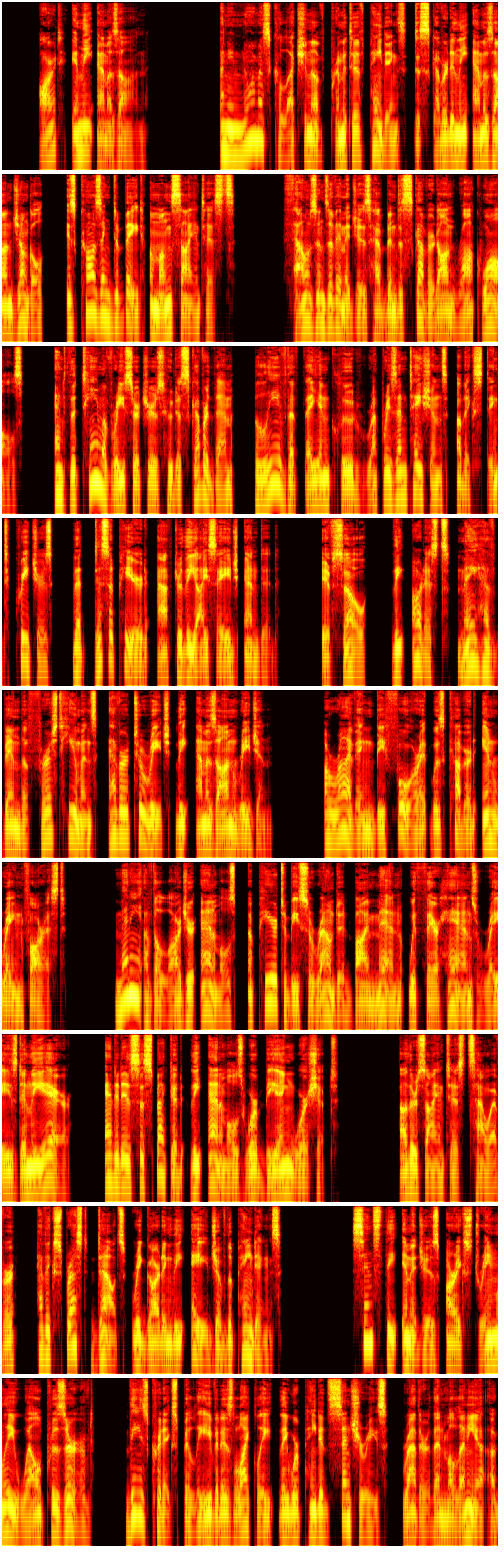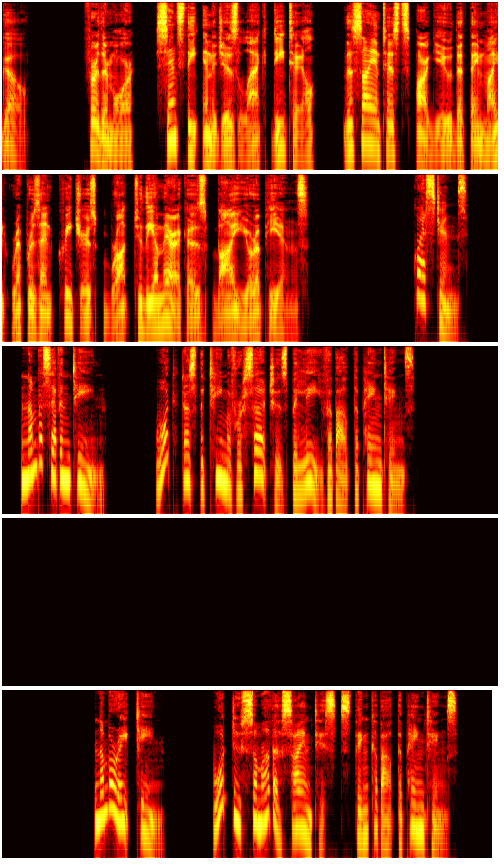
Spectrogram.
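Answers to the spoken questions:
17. Some show extinct creatures from the Ice Age, possibly painted by the first humans in the Amazon
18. They may be only centuries old, not millennia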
